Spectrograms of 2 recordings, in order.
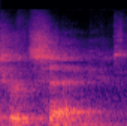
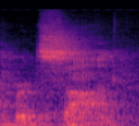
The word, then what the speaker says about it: Herzeg: It's Herzeg. What's that? I see how you operate. You're trying to upset me by mispronouncing my last name. It's Herzeg, not Herzog.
